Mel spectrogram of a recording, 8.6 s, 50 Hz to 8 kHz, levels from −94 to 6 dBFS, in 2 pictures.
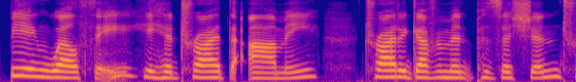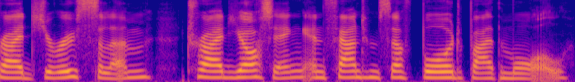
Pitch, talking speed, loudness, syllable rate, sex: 215 Hz, 155 wpm, -19 LUFS, 4.3 syllables/s, female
